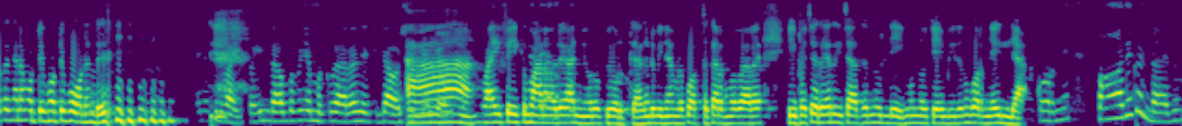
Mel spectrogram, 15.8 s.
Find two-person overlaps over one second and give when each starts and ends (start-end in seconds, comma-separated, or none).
6.6-8.5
